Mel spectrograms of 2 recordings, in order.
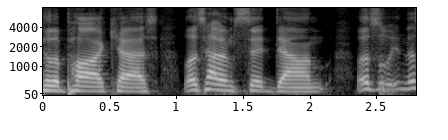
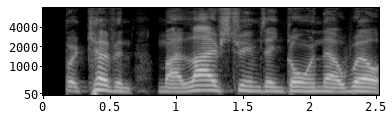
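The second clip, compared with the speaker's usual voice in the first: put-on wallowing voice with bass. Retelling complaining to a friend about work: imitating wallowing with bass in voice. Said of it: "wallow to another man with bass in your voice".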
